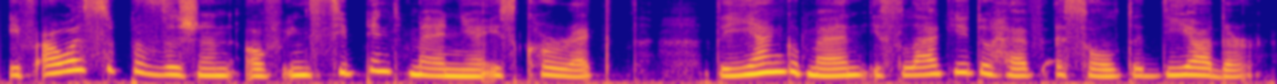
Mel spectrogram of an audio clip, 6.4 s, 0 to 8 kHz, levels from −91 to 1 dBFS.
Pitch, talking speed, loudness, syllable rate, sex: 235 Hz, 170 wpm, -16 LUFS, 5.4 syllables/s, female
